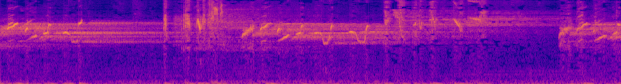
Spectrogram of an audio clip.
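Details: Oriental magpie-robin delivering lively song with imitated fill phrases, used to stir other magpie-robins; rapid repeated chirps and slurred whistles over a continuous high ringing tone, with a short pause near the end.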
